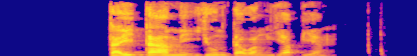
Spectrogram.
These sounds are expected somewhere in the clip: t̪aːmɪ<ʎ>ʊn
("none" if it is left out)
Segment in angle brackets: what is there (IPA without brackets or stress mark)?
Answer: j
